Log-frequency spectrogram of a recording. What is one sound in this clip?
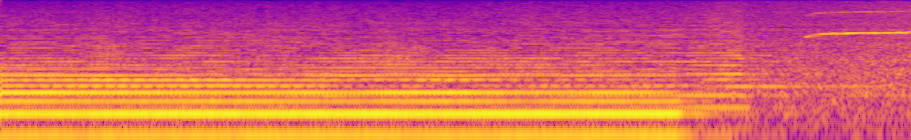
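A ship's horn blows a long, deep, steady blast.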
